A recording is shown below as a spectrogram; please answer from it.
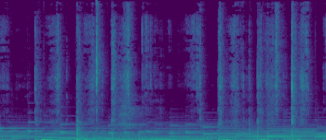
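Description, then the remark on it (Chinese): A Waite tarot deck being shuffled for a reading, a run of quick papery riffling bursts in uneven rhythm, set against steady background music with sustained tones. Nobody speaks. “这个洗牌的动作是证明给大家看，我是真的洗牌，随机抽出来之后，呃，进行的解读，不是事先安排好的哈。”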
